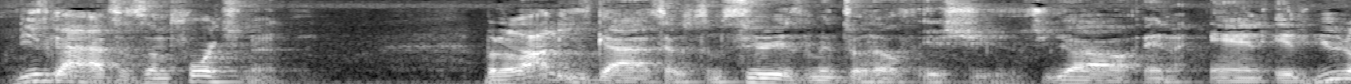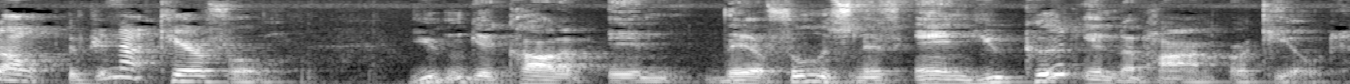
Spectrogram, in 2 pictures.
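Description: A middle-aged man vlogs about the news from a bright sunroom at home, giving a blunt, casual, opinionated monologue that strays into asides and includes some swearing. His voice sits low, gravelly and a little mellow, with wildly swooping pitch at a moderate pace. The room sounds roomy and echoey, with faint noise.

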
